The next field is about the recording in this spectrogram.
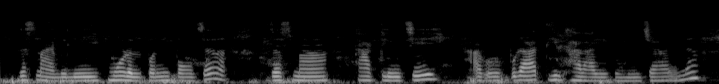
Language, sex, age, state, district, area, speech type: Nepali, female, 30-45, West Bengal, Kalimpong, rural, spontaneous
